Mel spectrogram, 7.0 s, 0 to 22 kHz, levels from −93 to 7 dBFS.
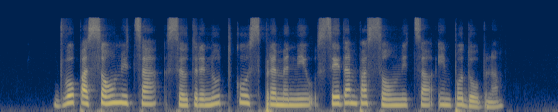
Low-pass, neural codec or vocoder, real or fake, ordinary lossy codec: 10.8 kHz; codec, 24 kHz, 0.9 kbps, WavTokenizer, large speech release; fake; Opus, 16 kbps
